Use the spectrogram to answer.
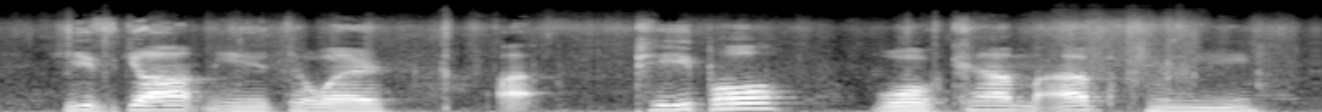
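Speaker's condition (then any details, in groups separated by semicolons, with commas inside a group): Cerebral palsy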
